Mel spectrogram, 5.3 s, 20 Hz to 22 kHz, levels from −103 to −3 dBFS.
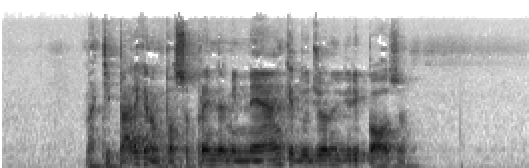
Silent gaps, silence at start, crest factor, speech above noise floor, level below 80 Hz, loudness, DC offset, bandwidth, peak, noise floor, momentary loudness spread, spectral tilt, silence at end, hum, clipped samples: none; 0.85 s; 18 dB; 41 dB; -44 dBFS; -16 LUFS; under 0.1%; 14.5 kHz; 0 dBFS; -58 dBFS; 8 LU; -3 dB/octave; 1.15 s; none; under 0.1%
